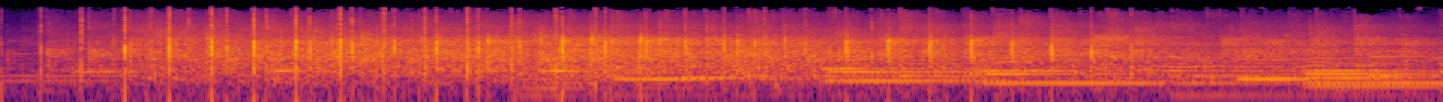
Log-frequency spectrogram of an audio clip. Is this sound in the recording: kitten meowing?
no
